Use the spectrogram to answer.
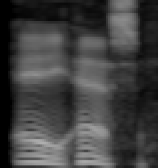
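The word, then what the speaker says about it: Västerås: You pronounce it almost exactly like Westeros. It's Vasteras.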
